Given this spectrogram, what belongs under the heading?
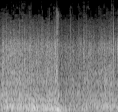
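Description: Heavy rain pours down steadily at close range, a loud continuous wash of drops with one brief surge partway through and no voices.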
